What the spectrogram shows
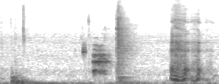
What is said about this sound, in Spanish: Escuchó un perrito.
